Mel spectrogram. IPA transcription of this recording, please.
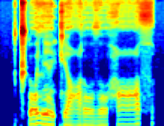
t͡ʃʼ o˧ lʲ ɛ̃˨ kʲ ɑː˨ ɾ o˨ ð o˨ h ɑː˦ θ

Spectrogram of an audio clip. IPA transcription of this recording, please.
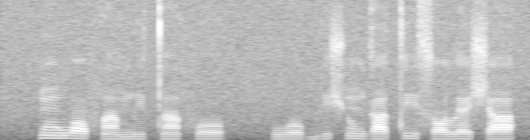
k͡p ũ˦ w ɔ˧ f ã˨ m i˨ t ã˨˦ f o˧ | w o˨ b i˧ ʃ ũ˦ ɡ a˦ t i˦˨ s ɔ˨˦ l ɛ˧ ʃ a˦

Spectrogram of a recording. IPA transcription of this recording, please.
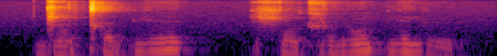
ɖ͡ʐ ã ǀʰ ɛ pʲ e | ʃ ã t͡ɕ u j õ pʲ ɛ j y

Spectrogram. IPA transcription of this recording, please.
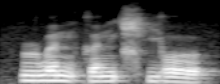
ɻ w ə˥˩ n k ə˥ n t͡ɕʰ j o˥˩ ʊ̯

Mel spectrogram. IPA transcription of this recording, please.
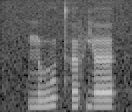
n uː t̪ʰ ɵ f j əː

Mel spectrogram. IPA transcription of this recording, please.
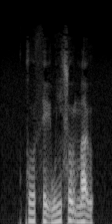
k o˦ θ ḛ˦˨ ɪ̯ w ĩ˦ sʰ o̰˦˨ ʊ̯ m a̰˦˨ ʊ̯

